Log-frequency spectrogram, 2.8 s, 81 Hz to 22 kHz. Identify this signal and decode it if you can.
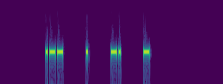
Morse code, heard as a keyed tone, about 48 wpm, spaced as for 23 wpm, 700 Hz. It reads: WENT
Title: 4x Character Spacing - Top 500 Words - 50wpm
